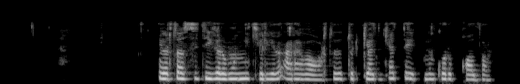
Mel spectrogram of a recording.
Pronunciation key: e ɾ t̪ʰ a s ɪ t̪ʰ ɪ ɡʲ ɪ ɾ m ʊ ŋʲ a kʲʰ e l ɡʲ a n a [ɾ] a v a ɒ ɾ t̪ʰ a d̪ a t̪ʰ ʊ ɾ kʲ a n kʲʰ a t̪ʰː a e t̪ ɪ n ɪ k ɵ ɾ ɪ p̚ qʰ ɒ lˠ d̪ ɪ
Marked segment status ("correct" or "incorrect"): correct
